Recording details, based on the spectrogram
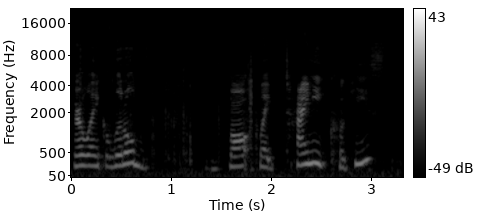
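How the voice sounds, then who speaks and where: A livestream host chats casually while taste-testing snacks, candid and exclamatory and swearing plenty. Her voice is on the high side and a little slow, with slight background noise.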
